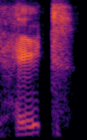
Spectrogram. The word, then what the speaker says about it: Haidt: Jonathan, is it Haidt? Is that how you say his name? – I pronounce it Haidt. – Haidt, okay. – H-A-D-T, so it's not H-A-T-E, but H-A-D-T. Jonathan Haidt.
